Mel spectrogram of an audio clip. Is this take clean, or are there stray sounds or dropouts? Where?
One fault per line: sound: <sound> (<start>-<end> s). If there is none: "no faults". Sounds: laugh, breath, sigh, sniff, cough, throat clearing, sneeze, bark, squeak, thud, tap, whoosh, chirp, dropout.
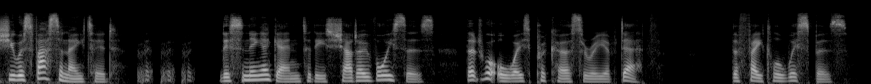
sound: laugh (1.4-2.0 s)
